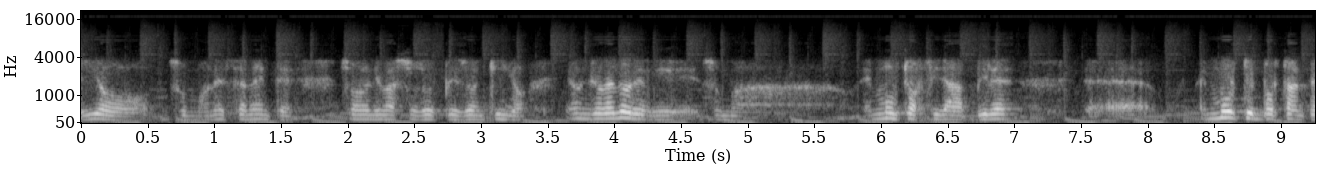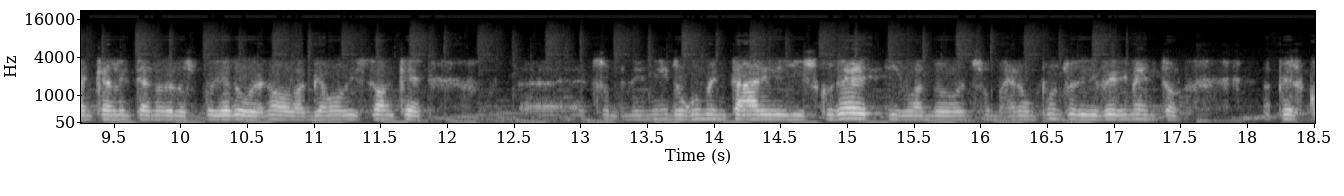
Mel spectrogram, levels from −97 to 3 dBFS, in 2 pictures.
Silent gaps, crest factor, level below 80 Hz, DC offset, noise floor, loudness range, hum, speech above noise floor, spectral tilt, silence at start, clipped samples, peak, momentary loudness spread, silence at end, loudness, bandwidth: none; 22 dB; -54 dBFS; under 0.1%; -46 dBFS; 7 LU; none; 20 dB; -7 dB/octave; 0 s; under 0.1%; -4 dBFS; 20 LU; 0 s; -26 LUFS; 10.5 kHz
